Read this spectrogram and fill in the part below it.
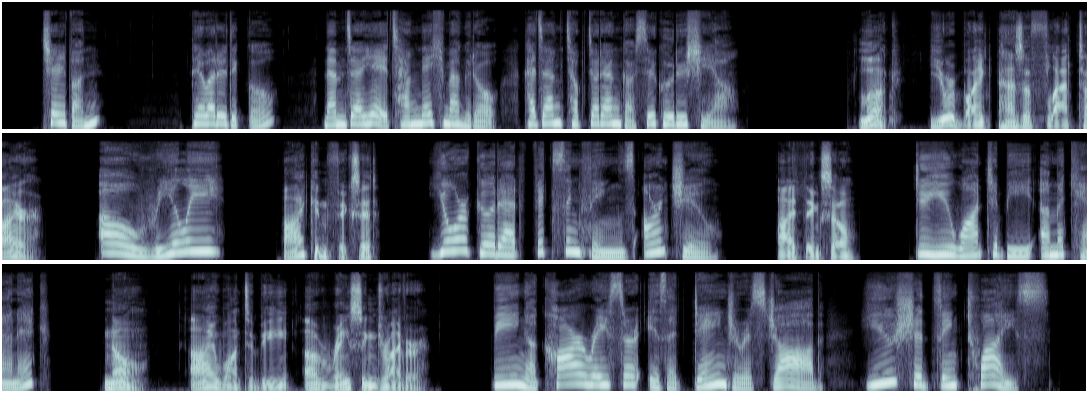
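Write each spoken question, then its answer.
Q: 대화를 듣고 남자의 장래 희망으로 가장 적절한 것을 고르시오.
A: 자동차 경주 선수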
